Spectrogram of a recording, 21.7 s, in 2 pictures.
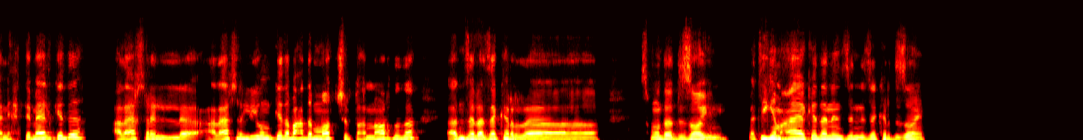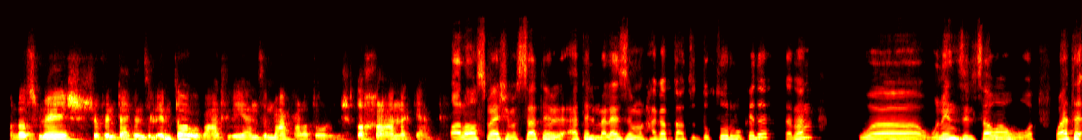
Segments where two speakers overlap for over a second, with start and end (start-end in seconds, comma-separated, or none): none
